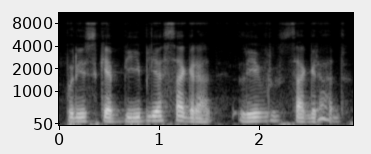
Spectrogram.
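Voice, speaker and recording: A man's voice: medium pitch, fairly even intonation, moderate pace, warm tone. A man with a Brazilian Portuguese accent giving a Bible lesson to new converts, explaining patiently and ending many phrases with a questioning tag. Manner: explanatory, tags phrases with frequent "né?". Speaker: church Bible teacher.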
